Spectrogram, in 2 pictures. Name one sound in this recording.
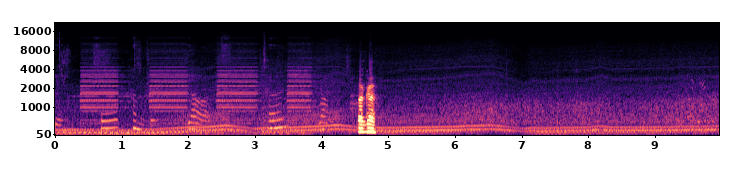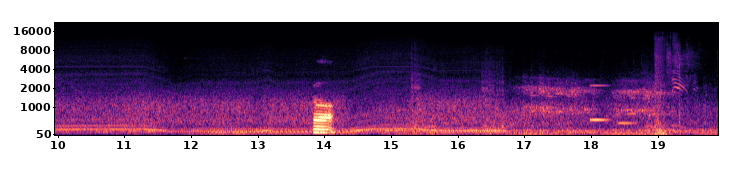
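A car engine revs and roars as it speeds along.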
